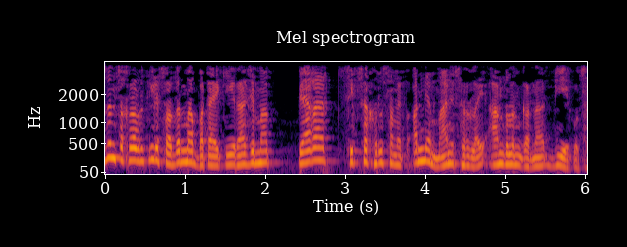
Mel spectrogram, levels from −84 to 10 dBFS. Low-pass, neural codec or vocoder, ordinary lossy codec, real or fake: 3.6 kHz; codec, 16 kHz, 16 kbps, FreqCodec, larger model; none; fake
